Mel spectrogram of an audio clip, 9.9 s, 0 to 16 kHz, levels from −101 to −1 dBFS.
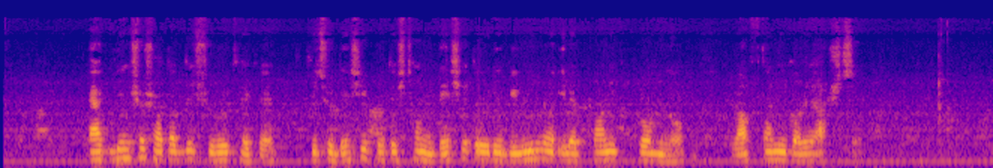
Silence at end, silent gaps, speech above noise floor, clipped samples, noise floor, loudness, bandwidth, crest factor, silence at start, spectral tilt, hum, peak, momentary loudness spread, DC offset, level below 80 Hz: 0.4 s; none; 26 dB; under 0.1%; -54 dBFS; -28 LUFS; 11.5 kHz; 18 dB; 0.35 s; -7.5 dB/octave; none; -10 dBFS; 12 LU; under 0.1%; -62 dBFS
